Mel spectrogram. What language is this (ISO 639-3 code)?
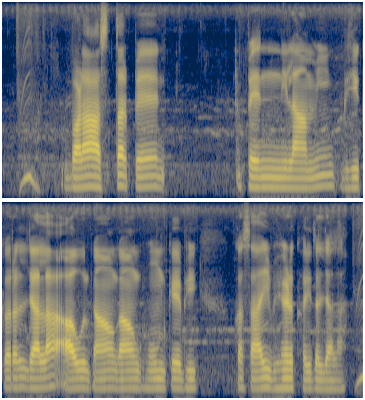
bho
